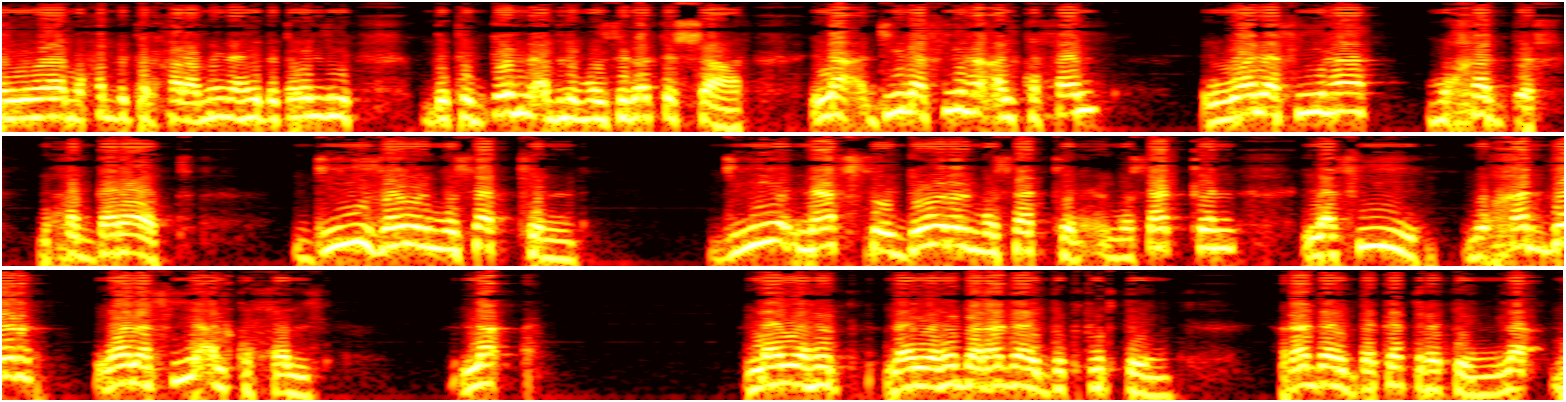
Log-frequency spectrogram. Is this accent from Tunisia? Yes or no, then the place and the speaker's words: no; Egypt; لا انا من مصر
